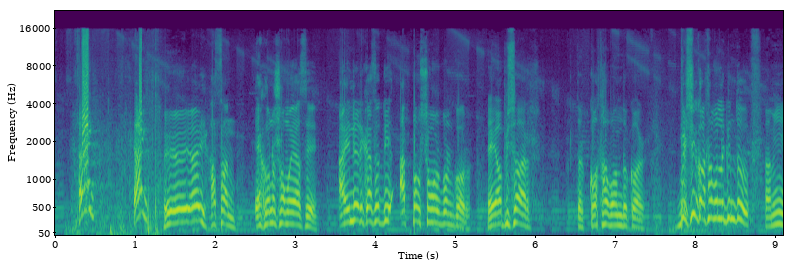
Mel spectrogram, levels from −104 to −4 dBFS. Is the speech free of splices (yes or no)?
no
